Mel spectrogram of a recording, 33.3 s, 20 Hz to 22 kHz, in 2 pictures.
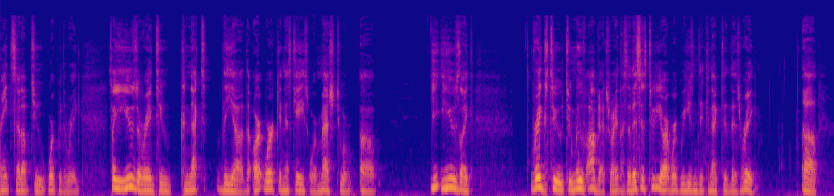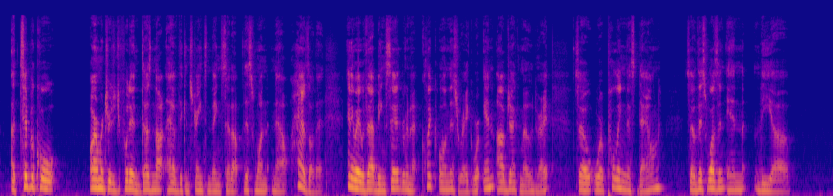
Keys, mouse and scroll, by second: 24.7 click, 24.8 click, 28.2 click.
